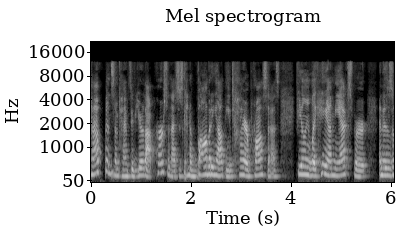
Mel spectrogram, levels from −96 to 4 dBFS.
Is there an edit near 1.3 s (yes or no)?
no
